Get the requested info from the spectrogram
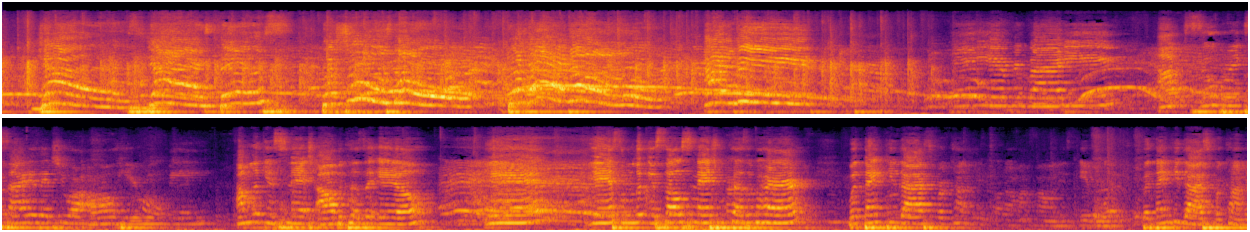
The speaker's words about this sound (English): So can we just put a big round of applause for our girl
